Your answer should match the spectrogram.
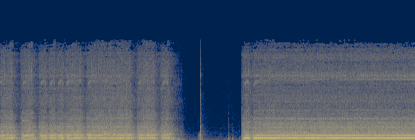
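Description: Stick blender running in a crock of liquid-soap mixture being blended toward soap paste, its motor tone wavering with short dips. It cuts off about three and a half seconds in, then starts again about a second later and runs steadily.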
